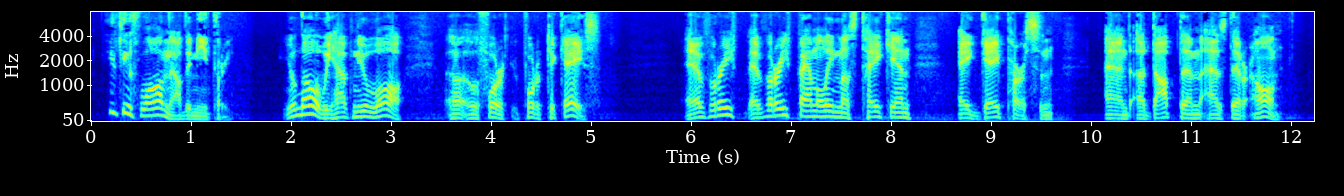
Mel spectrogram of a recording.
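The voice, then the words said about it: Exaggerated put-on Russian accent. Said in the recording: “a horrible Russian accent”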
